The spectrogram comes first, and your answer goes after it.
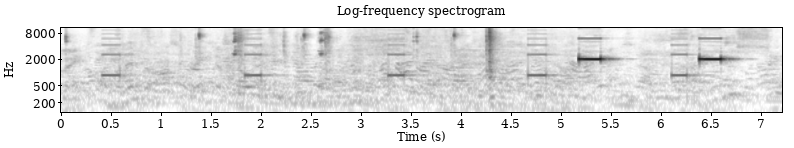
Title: Intensive Care Unit (ICU) Sounds, Hospital Ambience In Two Minutes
